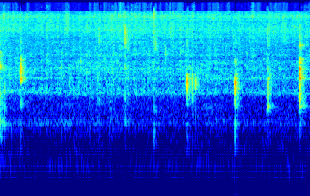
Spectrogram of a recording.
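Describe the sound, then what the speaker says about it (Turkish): Green peppers and red kapia peppers fry in a pan with a faint steady sizzle, broken by a few sharp spits and crackles and soft stirring clicks, with no talking. "Şimdi bunun içine yavrum yeşil biberimi ve kapya biberimi de koyuyorum"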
